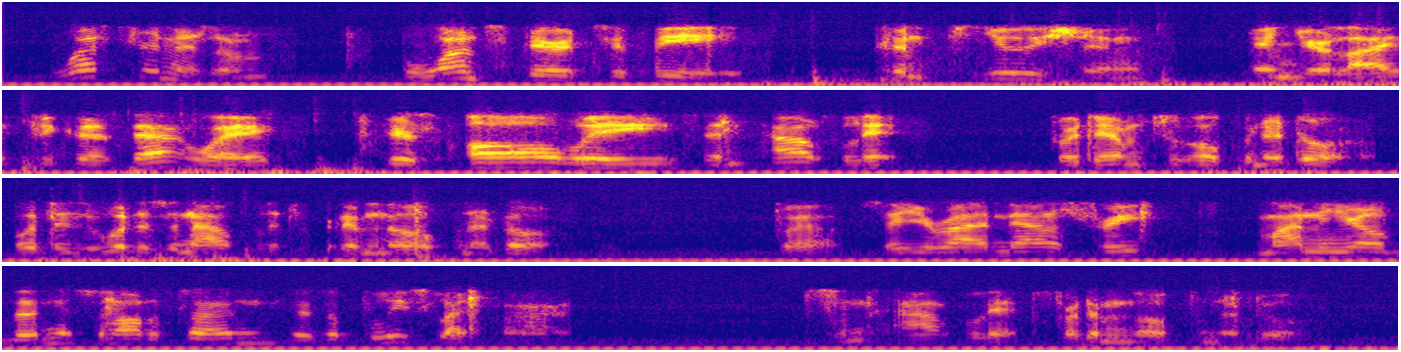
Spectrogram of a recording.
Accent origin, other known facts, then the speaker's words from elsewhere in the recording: Pennsylvania, United States; No, I'm not from the South. I'm from Pennsylvania. But I'm from the South now.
